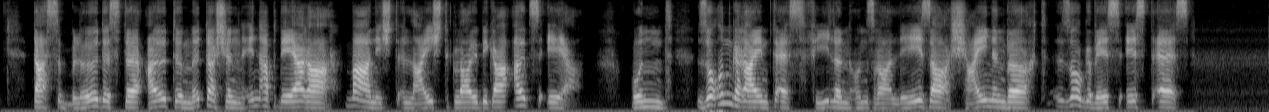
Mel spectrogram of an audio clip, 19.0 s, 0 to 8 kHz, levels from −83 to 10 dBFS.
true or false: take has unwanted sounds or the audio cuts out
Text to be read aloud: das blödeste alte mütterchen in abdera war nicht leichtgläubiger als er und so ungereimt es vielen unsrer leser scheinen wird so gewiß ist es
false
